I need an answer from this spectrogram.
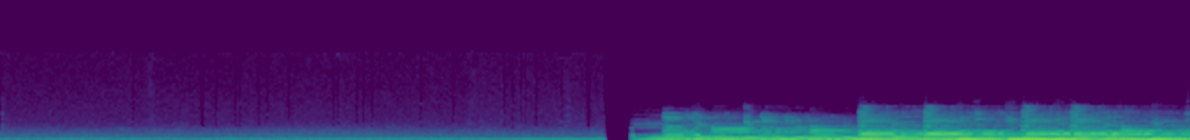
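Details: A faint low hum for six seconds, then a brief silence, followed by loud plucked guitar music with echo that continues to the end.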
